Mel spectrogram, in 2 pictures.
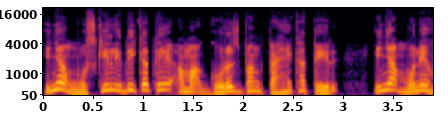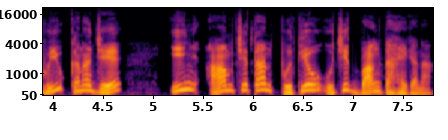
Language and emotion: Santali, disgusted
